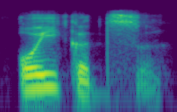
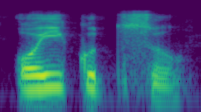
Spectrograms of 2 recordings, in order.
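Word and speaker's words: いくつ: Next is another counter for age, which is oikatsu. Oikatsu. Oikatsu. So pay attention to the pronunciation. I didn't say oikutsu. So this is again the devoicing of vowels since this is k and this is ts.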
